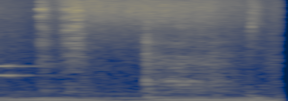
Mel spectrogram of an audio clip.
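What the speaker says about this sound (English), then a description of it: "she's just calling Mike." Telephone dialing tones while placing a call during a board meeting: short bursts of tones over steady low hum, loud and close.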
